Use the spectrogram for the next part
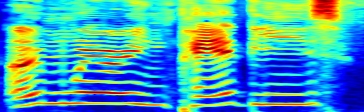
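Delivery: very high, slow put-on voice; hammed-up squeaky flirtation; game master role. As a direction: draw it out in mock falsetto. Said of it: "I could be the G M".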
